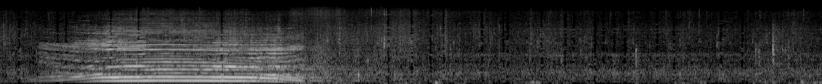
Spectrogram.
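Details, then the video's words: Red deer in France roaring during the brame: one loud, drawn-out, strongly harmonic bellow holding a steady pitch for about two seconds before dropping away, followed by quiet outdoor background. "Brame du cerf"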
